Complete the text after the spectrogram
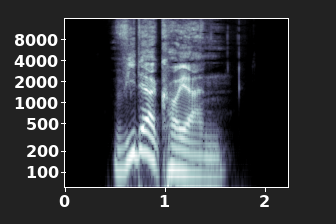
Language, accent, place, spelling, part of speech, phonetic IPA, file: German, Germany, Berlin, Wiederkäuern, noun, [ˈviːdɐˌkɔɪ̯ɐn], De-Wiederkäuern.ogg
- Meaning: dative plural of Wiederkäuer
